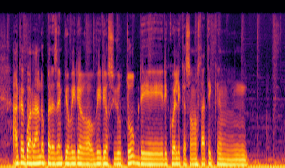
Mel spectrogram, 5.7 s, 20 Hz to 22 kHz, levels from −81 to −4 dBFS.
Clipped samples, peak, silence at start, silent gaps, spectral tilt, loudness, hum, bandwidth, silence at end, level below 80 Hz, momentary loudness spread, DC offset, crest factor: under 0.1%; 0 dBFS; 0 s; none; -6.5 dB/octave; -11 LUFS; none; 16 kHz; 0 s; -20 dBFS; 6 LU; under 0.1%; 10 dB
